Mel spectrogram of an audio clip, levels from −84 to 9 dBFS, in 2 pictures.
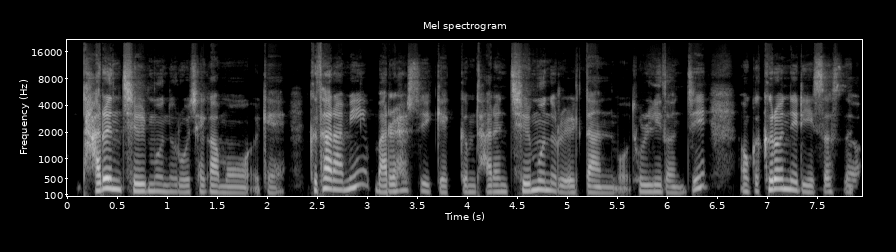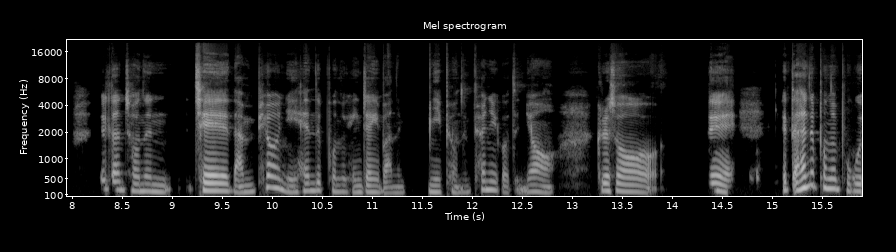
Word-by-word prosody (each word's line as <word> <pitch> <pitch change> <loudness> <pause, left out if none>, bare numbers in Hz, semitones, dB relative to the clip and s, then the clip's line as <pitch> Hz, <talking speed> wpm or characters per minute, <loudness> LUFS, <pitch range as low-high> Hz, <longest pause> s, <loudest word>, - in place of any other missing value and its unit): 다른 250 -2 +9
질문으로 180 -5 +3
제가 165 0 +2
뭐 145 -1 -7
이렇게 140 -1 -8 0.2
그 - - 0
사람이 250 +7 +5
말을 175 -1 +1
할 220 - -1
수 190 - -1
있게끔 160 -1 -6
다른 165 +1 -3
질문으로 195 -2 +3
일단 150 -2 -3
뭐 - - -13
돌리든지 170 - -4 0.3
어 175 - -4
그러니까 185 - -7
그런 235 +4 +4
일이 205 -6 0
있었어요. 160 +1 -2 0.4
일단 215 -2 -3
저는 185 -2 -5 0.2
제 195 -2 +6
남편이 175 - -4
핸드폰을 190 -3 -8
굉장히 160 0 -5
많이 145 0 -12 0.4
보는 155 0 -12
편이거든요. 170 -7 -7 0.4
그래서 175 -5 -1 0.6
네. 180 -6 +2 0.5
일단 - - +1
핸드폰을 265 -3 +2
보고 185 -4 -8
175 Hz, 320 characters per minute, -22 LUFS, 160-210 Hz, 0.6 s, 다른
